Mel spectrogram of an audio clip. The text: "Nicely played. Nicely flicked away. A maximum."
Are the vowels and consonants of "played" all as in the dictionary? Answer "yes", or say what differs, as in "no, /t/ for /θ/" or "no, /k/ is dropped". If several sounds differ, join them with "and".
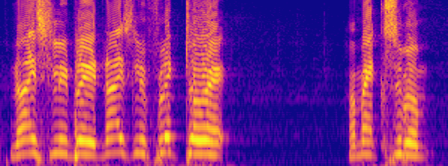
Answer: no, /b/ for /p/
